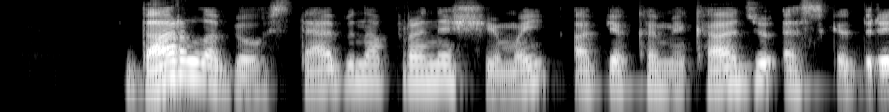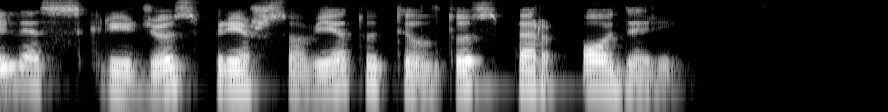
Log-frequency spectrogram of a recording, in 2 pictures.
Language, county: Lithuanian, Vilnius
